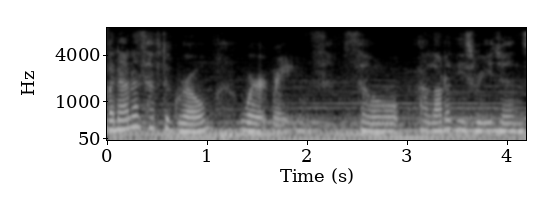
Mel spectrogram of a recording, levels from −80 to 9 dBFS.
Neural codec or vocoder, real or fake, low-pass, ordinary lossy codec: none; real; 7.2 kHz; AAC, 32 kbps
